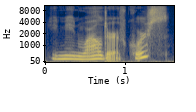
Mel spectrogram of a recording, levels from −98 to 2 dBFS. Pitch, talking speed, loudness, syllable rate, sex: 215 Hz, 185 wpm, -18 LUFS, 4.8 syllables/s, female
